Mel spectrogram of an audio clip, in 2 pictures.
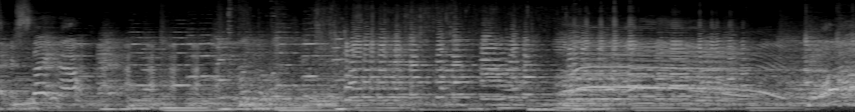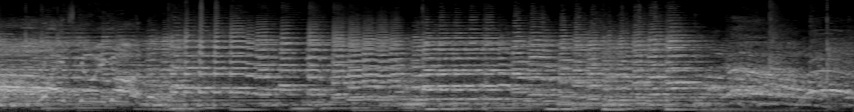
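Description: A mariachi band playing live at close range: trumpets and violins carrying the melody over strummed guitars and a stepping bass line from a guitarrón.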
